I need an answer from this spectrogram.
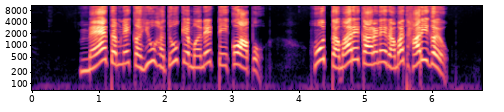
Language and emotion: Gujarati, angry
